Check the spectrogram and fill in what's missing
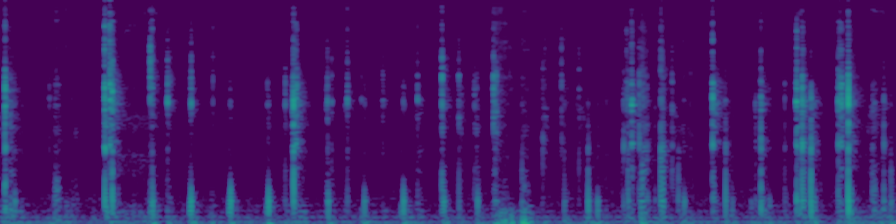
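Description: A black, hollow plastic Sega Mega Drive controller is held in both hands while the thumbs click its D-pad and A, B and C buttons. About two dozen short, dry, bright plastic clicks come in an uneven run, each dying almost at once, with a faint low hum underneath.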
